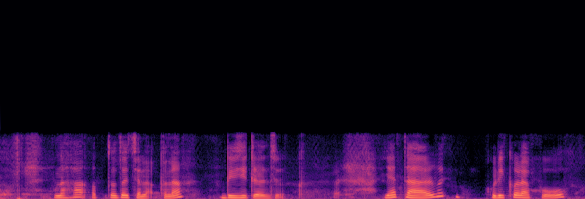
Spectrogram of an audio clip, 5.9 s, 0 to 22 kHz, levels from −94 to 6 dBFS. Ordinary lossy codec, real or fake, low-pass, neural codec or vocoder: none; fake; 7.2 kHz; codec, 16 kHz, 1 kbps, FunCodec, trained on Chinese and English, 50 frames a second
